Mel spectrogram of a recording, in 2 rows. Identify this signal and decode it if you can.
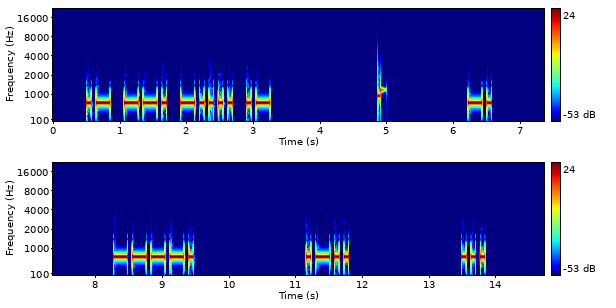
Morse code, heard as a keyed tone, about 17 wpm, spaced as for 7 wpm, 700 Hz. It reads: AG6A N9LS
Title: USA Call Signs - 8x Character Spacing - 17wpm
